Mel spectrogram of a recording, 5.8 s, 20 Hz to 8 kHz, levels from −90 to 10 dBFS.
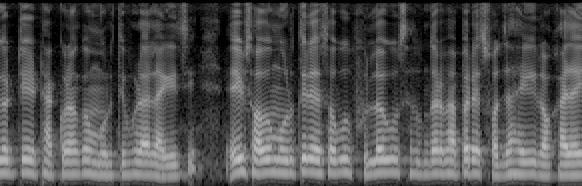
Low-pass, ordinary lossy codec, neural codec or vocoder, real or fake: none; none; none; real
